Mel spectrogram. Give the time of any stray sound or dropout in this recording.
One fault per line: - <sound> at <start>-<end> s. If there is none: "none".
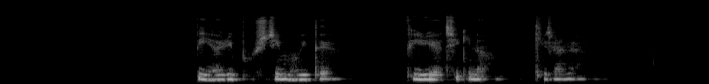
none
